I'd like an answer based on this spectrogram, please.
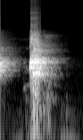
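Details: Young American Staffordshire Terrier growling at home, seemingly without cause, while rolling about; a droning growl fades, then a sudden loud rasping burst trails off in about half a second.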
